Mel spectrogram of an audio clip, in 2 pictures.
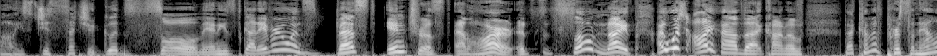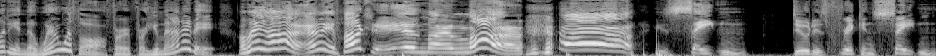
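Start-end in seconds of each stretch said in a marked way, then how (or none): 0.0-14.9 high, sing-song, odd, uncomfortable put-on weirdo voice. Mocking people who think fauci is a good soul: uncomfortable weirdo impression. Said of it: "that was an uncomfortable impression".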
